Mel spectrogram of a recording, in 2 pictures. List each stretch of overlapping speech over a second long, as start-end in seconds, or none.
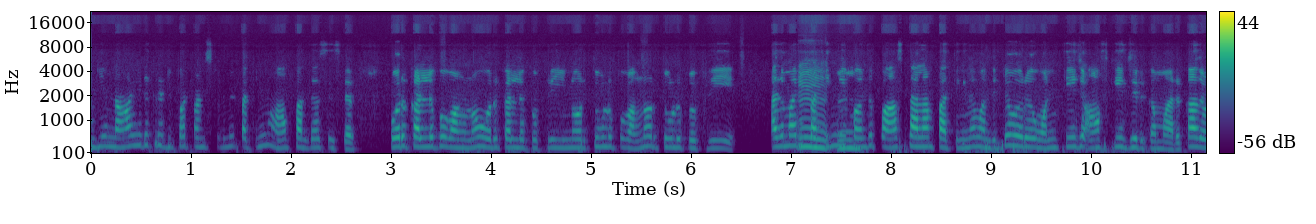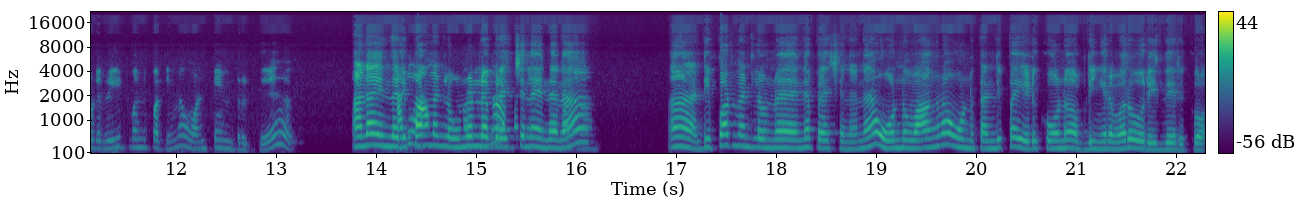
14.2-15.9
